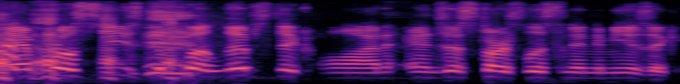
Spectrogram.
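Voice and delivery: ordinary delivery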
